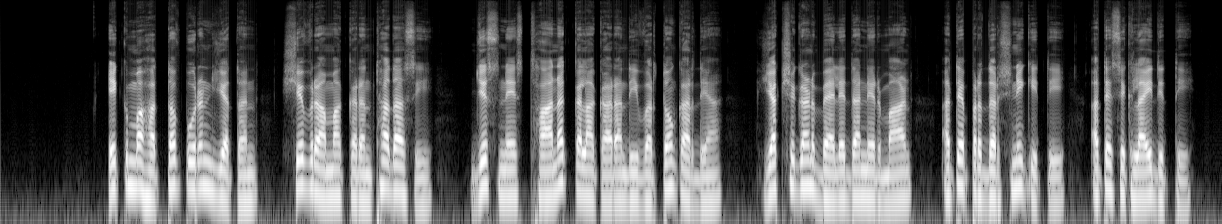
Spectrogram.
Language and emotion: Punjabi, neutral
